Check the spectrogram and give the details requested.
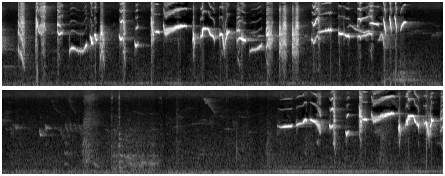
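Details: Javan white-eye singing, played to coax a quiet bird into song: a long burst of fast, high chattering and squeaky slurred whistles for about six seconds, a pause, then another lively twittering run.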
